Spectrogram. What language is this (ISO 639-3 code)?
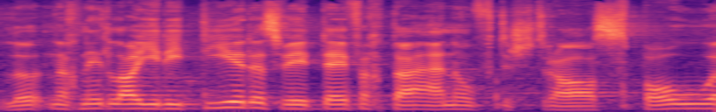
gsw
